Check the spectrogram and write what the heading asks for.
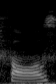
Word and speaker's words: foals: Oh, wait, it's not fowls either. It's foals. Sorry, I said that wrong. F-O-A-L-S. Foals.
